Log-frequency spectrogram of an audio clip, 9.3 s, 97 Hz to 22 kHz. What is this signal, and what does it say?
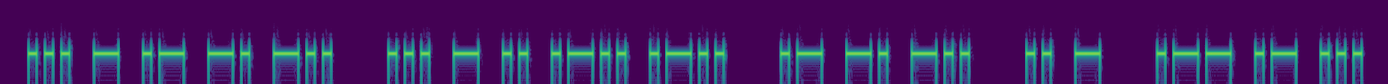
Morse code, heard as a keyed tone, about 22 wpm, 700 Hz. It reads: STAND STILL AND IT WAS
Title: Sentences from Top 800 Words 22wpm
